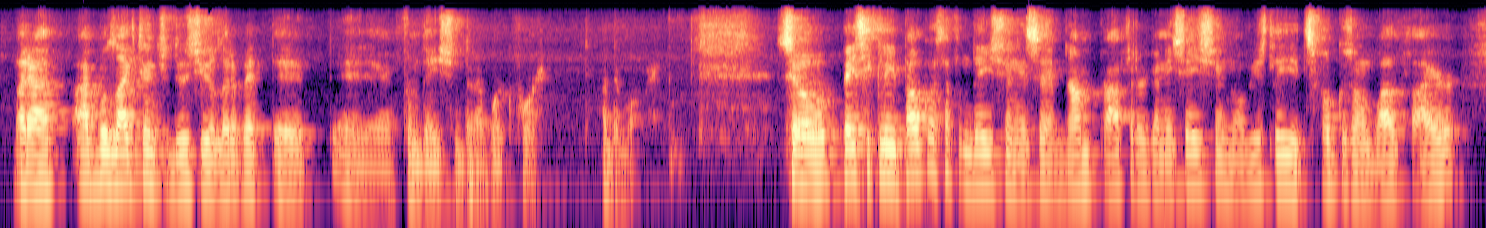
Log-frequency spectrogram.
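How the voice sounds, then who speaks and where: Words pour out of a man at a very fast pace. He speaks with a Spanish accent. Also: medium pitch for a man, ordinary pitch variation, big swings in loudness. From Spain. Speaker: forestry engineer, wildfire specialist. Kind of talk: conference presentation. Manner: halting.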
